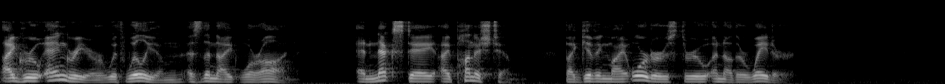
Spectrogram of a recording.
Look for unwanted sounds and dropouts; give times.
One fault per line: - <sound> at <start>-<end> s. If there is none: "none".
none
